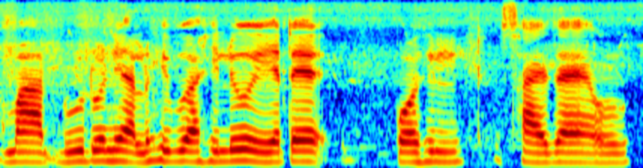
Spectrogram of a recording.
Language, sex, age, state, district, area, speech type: Assamese, female, 45-60, Assam, Sivasagar, rural, spontaneous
